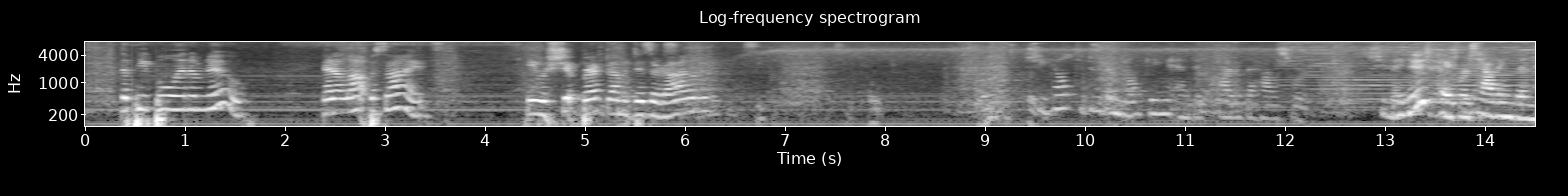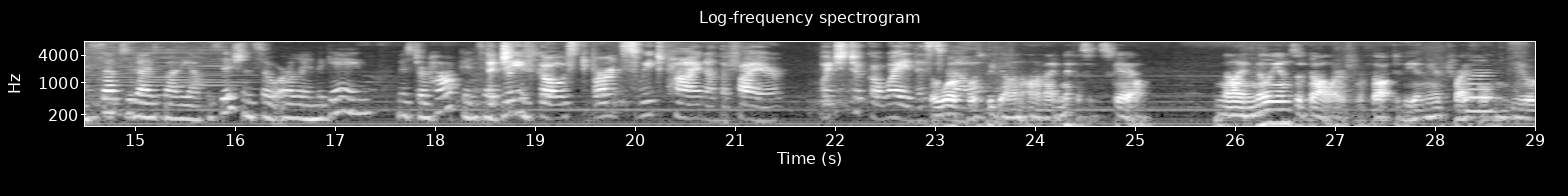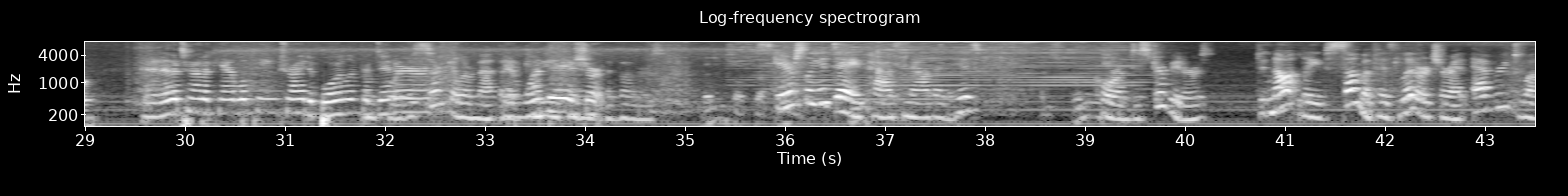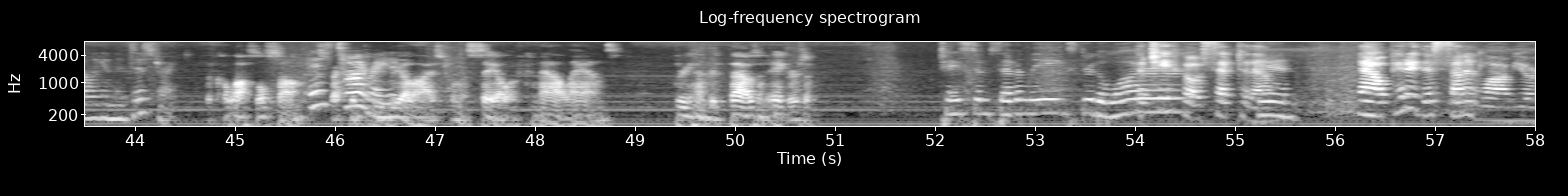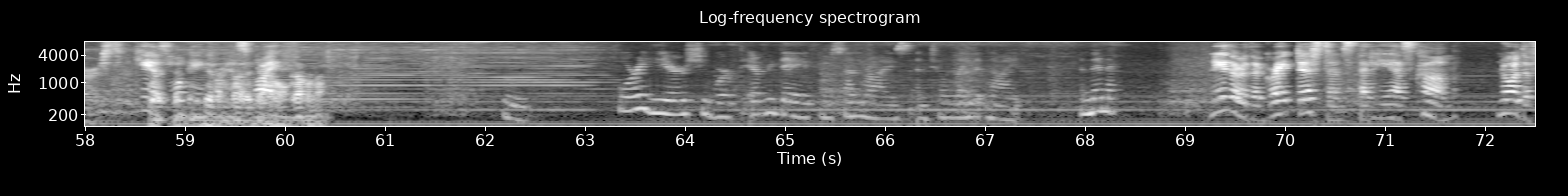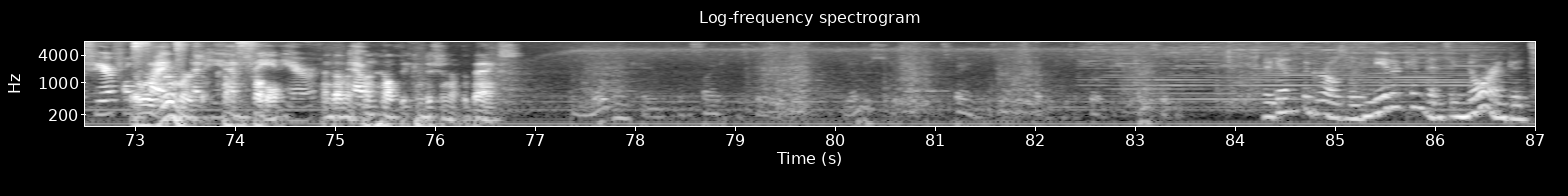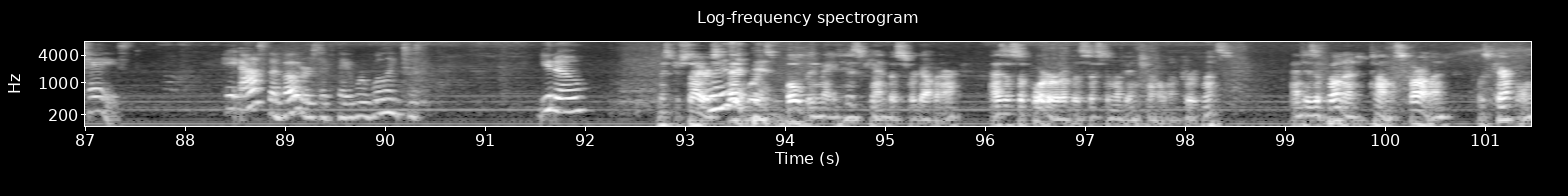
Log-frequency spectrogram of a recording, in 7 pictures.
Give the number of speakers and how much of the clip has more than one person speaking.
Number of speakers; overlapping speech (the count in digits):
6, about 22%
